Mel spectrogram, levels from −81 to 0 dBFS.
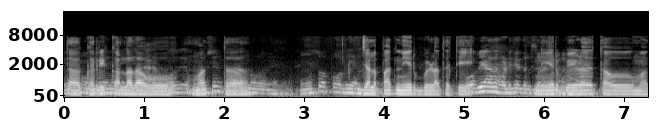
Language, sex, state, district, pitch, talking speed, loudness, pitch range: Kannada, male, Karnataka, Bijapur, 115 Hz, 55 wpm, -17 LUFS, 110-140 Hz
